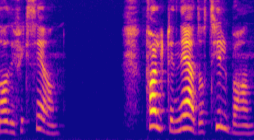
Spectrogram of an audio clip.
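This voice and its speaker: The speaker talks at a fairly slow pace in a Northern Norwegian accent. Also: woman. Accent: Northern Norwegian dialect melody. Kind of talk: Bible reading.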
